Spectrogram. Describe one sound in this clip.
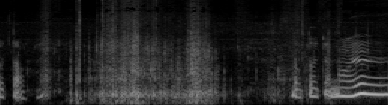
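A plastic tarp rustles and crinkles close by.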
